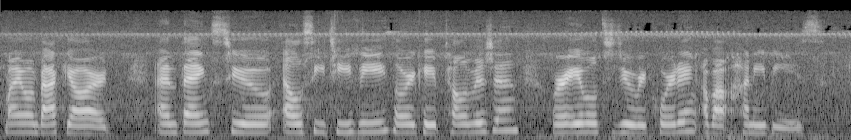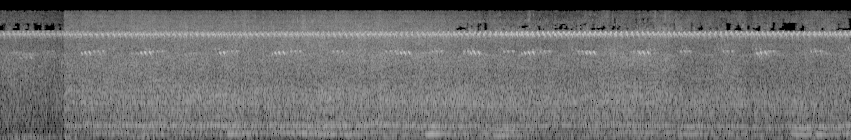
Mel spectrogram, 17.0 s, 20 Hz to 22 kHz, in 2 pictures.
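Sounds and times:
honeybees buzzing: 0:09.2 - 0:17.0.

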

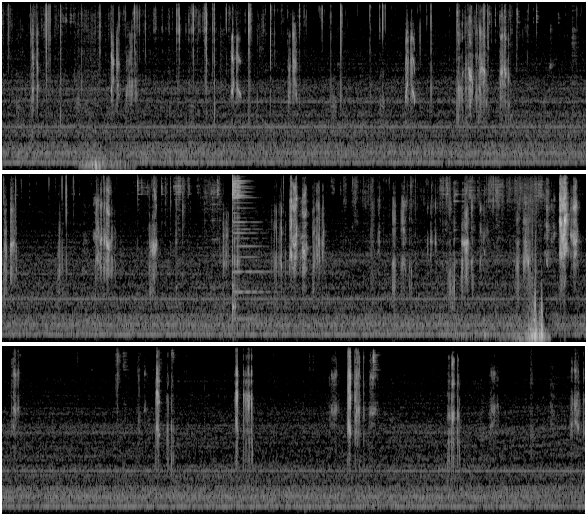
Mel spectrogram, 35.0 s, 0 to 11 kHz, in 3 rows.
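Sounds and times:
birds crunching popcorn: 0:00.0 - 0:16.3, 0:17.0 - 0:22.7
beaks and claws clicking on bowl: 0:00.0 - 0:22.7, 0:29.9 - 0:31.0
ringing clink: 0:16.3 - 0:17.3.

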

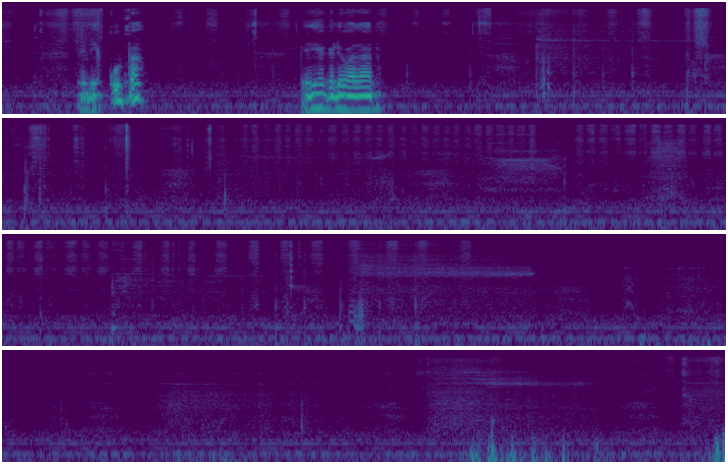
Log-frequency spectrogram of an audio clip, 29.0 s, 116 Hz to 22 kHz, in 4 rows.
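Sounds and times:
pencil scratching on paper: 0:00.0 - 0:04.9, 0:05.7 - 0:19.4
steady low hum: 0:00.0 - 0:28.9.

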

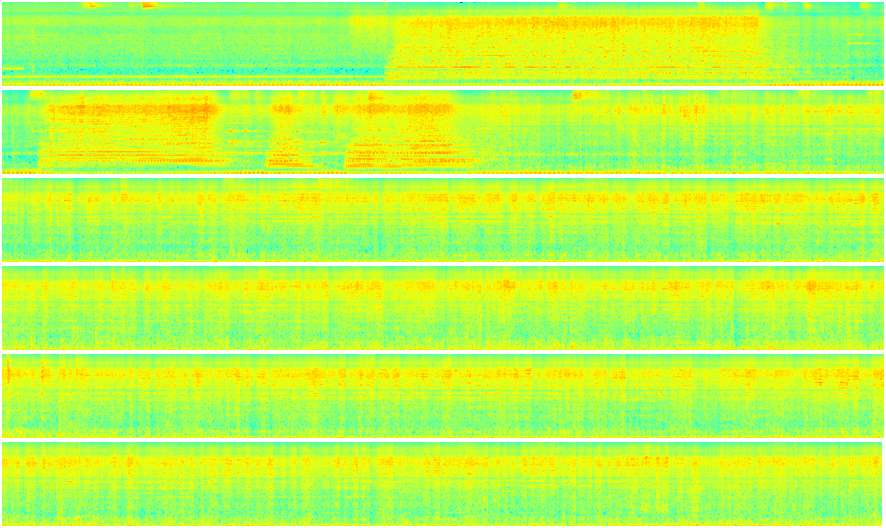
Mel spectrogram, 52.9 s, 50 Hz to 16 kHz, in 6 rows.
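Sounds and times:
train wheels rumbling on rails: 0:00.0 - 0:52.9.

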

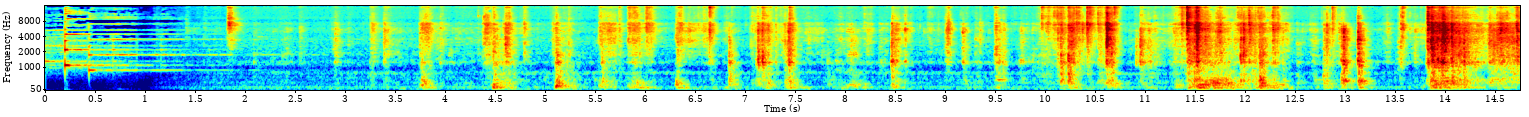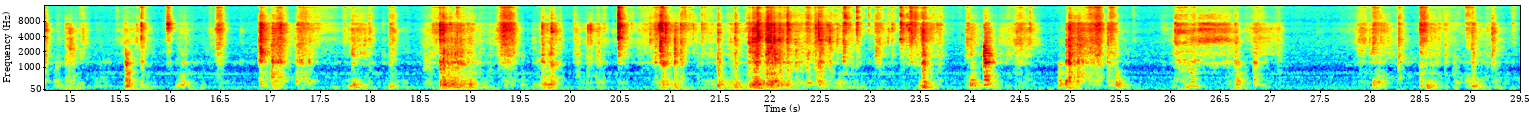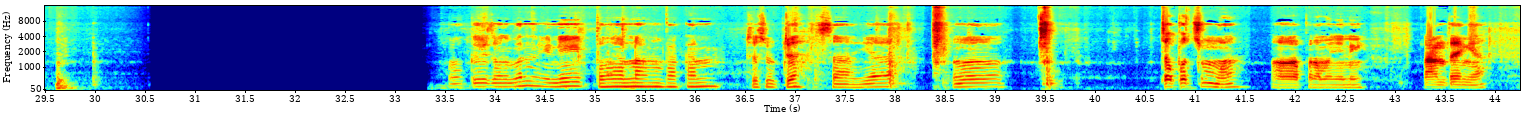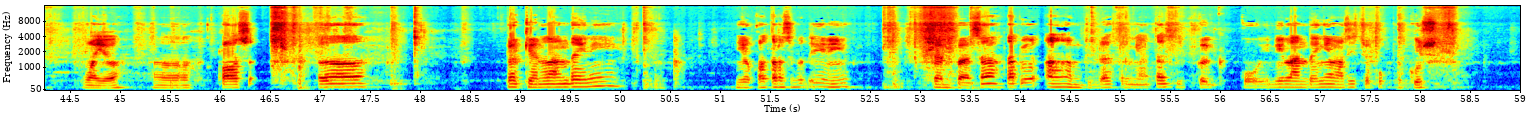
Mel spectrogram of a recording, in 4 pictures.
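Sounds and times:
scraping and rustling: 0:52.6 - 0:53.6, 0:57.3 - 0:58.7.

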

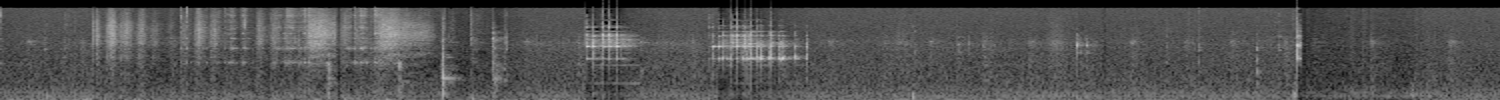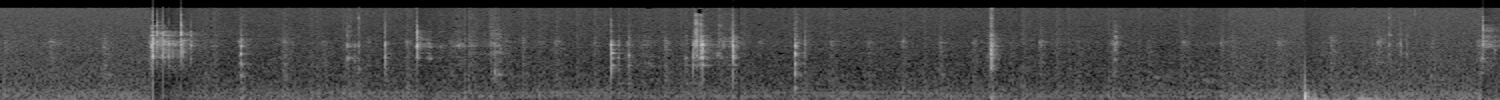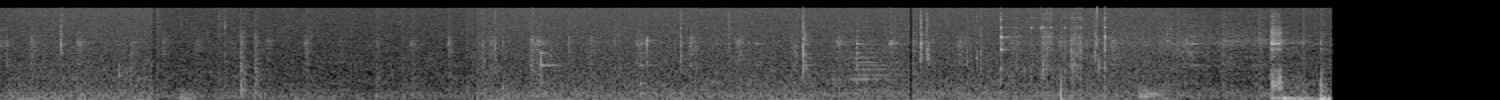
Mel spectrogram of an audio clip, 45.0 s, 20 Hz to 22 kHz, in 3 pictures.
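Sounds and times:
chopsticks clinking on ceramic plate: 0:01.6 - 0:05.1, 0:05.8 - 0:06.4, 0:40.0 - 0:41.2.

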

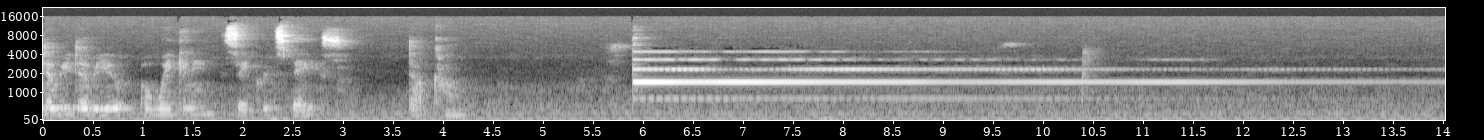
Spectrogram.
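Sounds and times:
wooden striker hitting bowl: 0:05.9 - 0:12.5
singing bowl ringing: 0:05.9 - 0:14.0.

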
